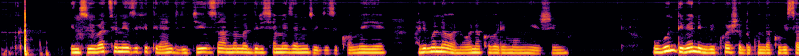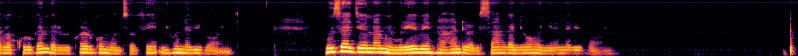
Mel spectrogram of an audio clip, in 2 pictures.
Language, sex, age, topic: Kinyarwanda, female, 25-35, education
